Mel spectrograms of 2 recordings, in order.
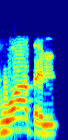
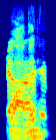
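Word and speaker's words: Woburn: I hope I pronounced that properly. – You did. – Okay. – You did. It's Waben. – Waben.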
